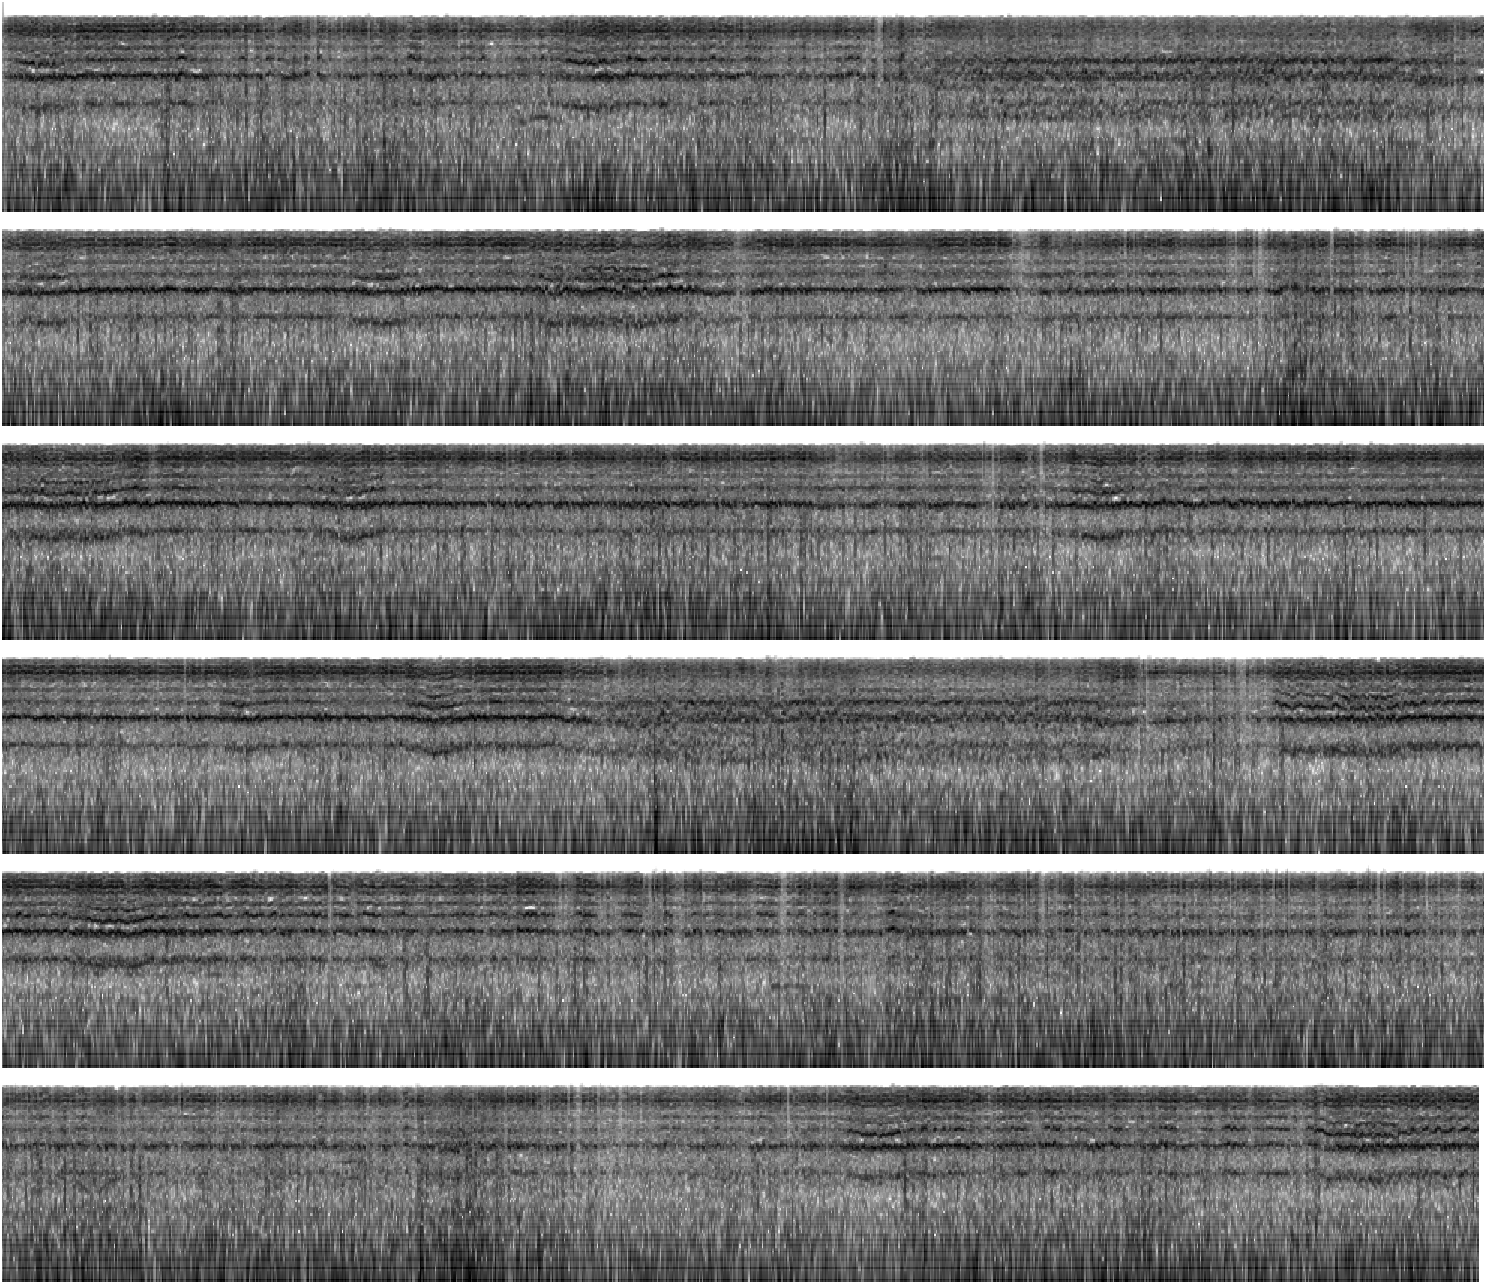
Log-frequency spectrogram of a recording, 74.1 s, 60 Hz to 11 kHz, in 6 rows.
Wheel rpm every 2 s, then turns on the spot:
230, 230, 230, 230, 200, 200, 210, 230, 220, 220, 230, 230, 220, 230, 230, 230, 230, 230, 230, 230, 230, 200, 200, 210, 230, 230, 230, 230, 230, 230, 230, 230, 240, 240, 230, 230, 230.
none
